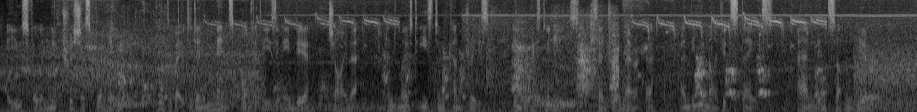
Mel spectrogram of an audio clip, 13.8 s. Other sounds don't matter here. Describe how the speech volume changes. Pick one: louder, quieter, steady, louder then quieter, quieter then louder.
steady.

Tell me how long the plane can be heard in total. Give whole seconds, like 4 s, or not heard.
14 s.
